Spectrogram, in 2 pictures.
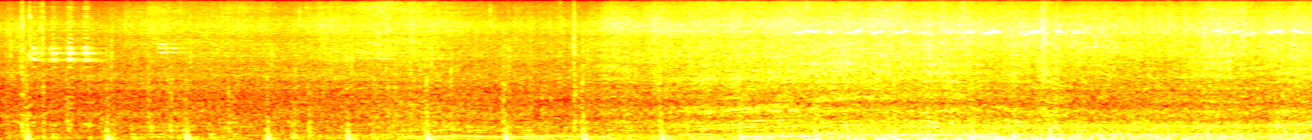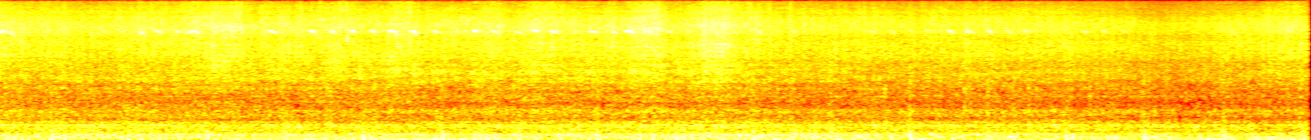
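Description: Car engine and road rumble heard from inside the cabin while driving in rain. It grows louder over the first ten seconds, with a few sharp knocks early on, then runs steadily.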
